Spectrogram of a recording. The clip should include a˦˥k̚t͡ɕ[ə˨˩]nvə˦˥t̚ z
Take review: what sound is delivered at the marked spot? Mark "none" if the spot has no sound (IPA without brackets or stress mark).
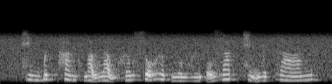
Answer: ə̰˧˨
